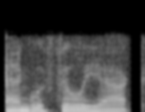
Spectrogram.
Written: Anglophiliac

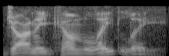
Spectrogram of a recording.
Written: Johnny-come-lately

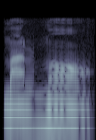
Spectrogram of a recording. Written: Marmont

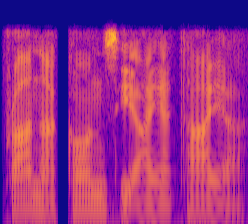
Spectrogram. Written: Phra Nakhon Si Ayutthaya

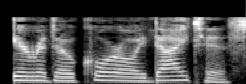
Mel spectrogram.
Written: iridochoroiditis

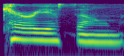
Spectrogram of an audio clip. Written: karyosome

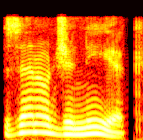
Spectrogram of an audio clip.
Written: xenogeneic

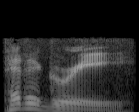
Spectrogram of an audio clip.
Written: pedigree

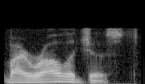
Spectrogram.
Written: virologist

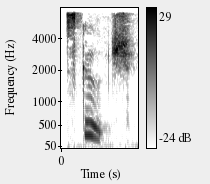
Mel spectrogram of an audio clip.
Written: scooch

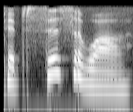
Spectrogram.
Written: pipsissewa

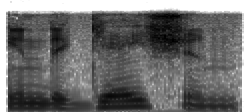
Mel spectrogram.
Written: indagation

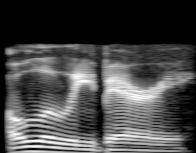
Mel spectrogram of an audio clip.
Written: olallieberry

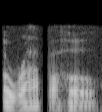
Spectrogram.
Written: Arapahoe

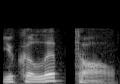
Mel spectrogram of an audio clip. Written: eucalyptol

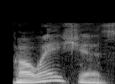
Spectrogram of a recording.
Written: poaceous

